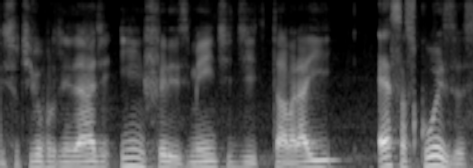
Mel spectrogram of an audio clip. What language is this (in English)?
Portuguese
